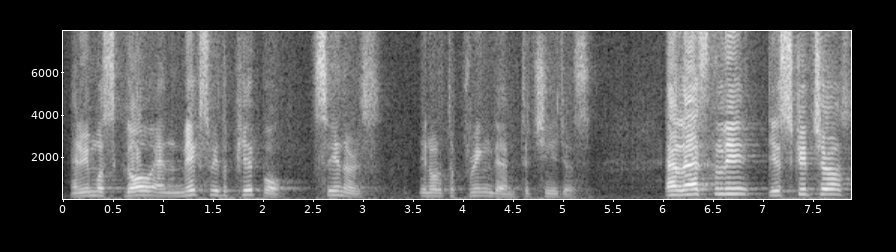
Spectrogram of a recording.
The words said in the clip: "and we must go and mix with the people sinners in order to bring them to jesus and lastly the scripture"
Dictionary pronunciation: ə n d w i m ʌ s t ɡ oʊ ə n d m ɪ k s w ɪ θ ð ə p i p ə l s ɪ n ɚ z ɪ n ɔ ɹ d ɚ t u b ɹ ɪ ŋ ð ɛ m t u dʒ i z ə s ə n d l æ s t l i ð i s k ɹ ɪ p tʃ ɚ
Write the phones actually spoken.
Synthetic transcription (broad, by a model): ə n w i m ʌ s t ɡ oʊ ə n m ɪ k s w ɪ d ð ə p i p ə l s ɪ n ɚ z ɪ n ɔ ɹ d ɚ t u b ɹ ɪ ŋ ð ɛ m t u tʃ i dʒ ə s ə n l æ s t l i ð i s k ɹ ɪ p tʃ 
